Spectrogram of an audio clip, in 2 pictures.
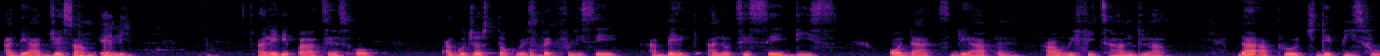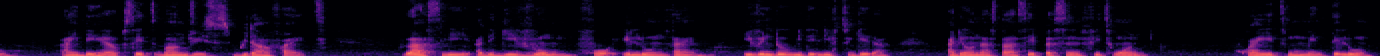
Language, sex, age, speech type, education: Nigerian Pidgin, male, 30-45, spontaneous, tertiary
